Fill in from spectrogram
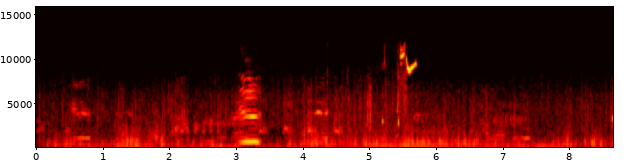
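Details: At a historic lek on Dunn Ranch Prairie, Hatfield, Missouri, a chorus of greater prairie-chickens gives low, hollow, overlapping moaning booms, with sharp whoops and cackles breaking through and one loud clear note.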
